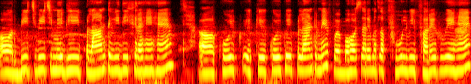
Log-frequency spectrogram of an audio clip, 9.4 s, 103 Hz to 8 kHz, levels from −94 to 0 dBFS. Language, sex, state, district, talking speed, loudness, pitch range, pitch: Hindi, female, Bihar, West Champaran, 140 wpm, -18 LUFS, 200-215 Hz, 210 Hz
